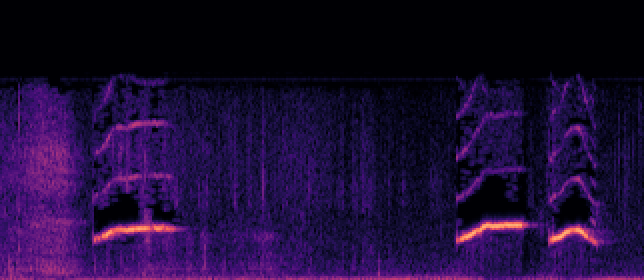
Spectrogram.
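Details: Male pet cockatiel imitating a siren indoors: loud, pure whistled notes that rise and then hold level. One long whistle is followed after a pause by two more in quick succession, the last arching up and down.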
